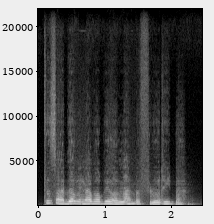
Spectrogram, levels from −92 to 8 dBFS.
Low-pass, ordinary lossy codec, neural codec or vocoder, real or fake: none; none; codec, 44.1 kHz, 0.9 kbps, DAC; fake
